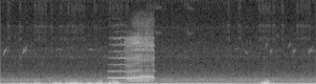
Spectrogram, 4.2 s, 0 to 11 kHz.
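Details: A northern lapwing in May 2017 on the Timiryazev field utters one upward-sliding, nasal call after a burst of low thumping, then a quieter knock follows.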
